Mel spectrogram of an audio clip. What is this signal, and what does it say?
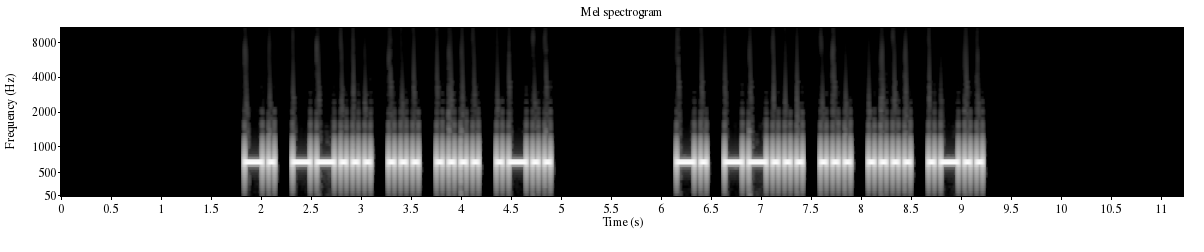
Morse code, heard as a keyed tone, about 20 wpm, 700 Hz. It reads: N7SHL N7SHL
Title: USA Call Signs - 5 Characters - Repeated 2x - 20wpm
